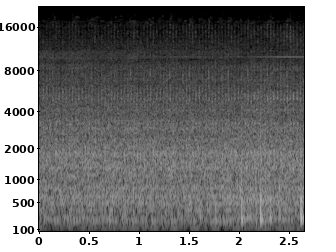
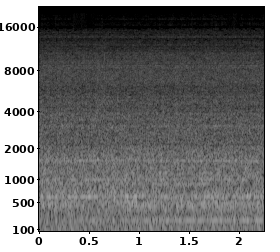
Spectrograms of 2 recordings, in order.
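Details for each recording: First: 2004 Trailblazer engine with NGK iridium plugs, once smooth: uneven idle with irregular stumbles, about two or three a second, engine visibly rocking; a misfire, cause not found, owner thinks probably not the plugs. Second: 2004 Chevrolet Trailblazer engine idling steady and even with a smooth hum, no stumble or miss, after a misfire and rocking engine traced to a wet spark plug and fixed by replacing the ignition coil.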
